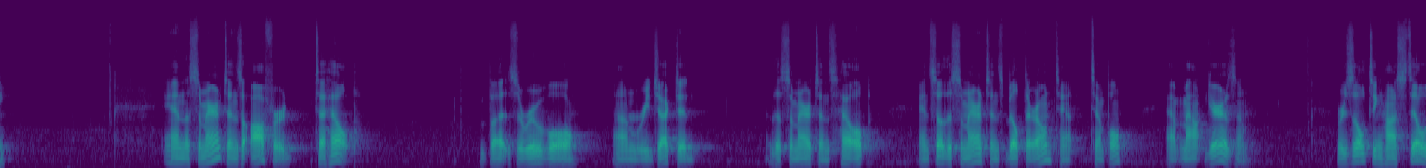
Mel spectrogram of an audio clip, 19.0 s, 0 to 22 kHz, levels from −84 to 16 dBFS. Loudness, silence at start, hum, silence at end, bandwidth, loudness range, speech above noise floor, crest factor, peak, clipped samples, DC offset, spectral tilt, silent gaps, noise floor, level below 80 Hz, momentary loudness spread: -37 LUFS; 0 s; none; 0 s; 15 kHz; 4 LU; 41 dB; 22 dB; -16 dBFS; under 0.1%; under 0.1%; -5.5 dB/octave; none; -77 dBFS; -82 dBFS; 13 LU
